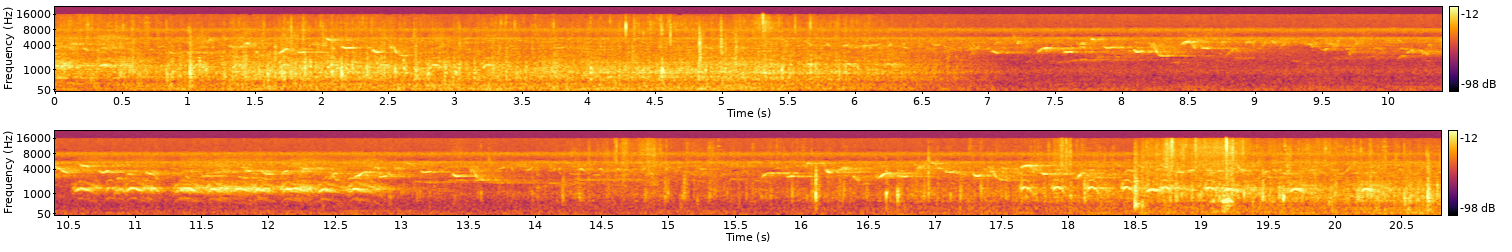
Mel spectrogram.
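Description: Faint wild birds calling: short, high chirps repeat through the second half, with one longer, lower call about halfway. A soft, steady rushing noise fills the first third.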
